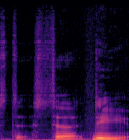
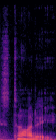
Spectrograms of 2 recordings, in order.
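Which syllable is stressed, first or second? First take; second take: second; first. First: The stress is on the second syllable. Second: The stress is on the first syllable. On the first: The speaker calls it wrong. "We don't say" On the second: The speaker calls it right. "We say study, which is stressed. One is the first syllable"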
